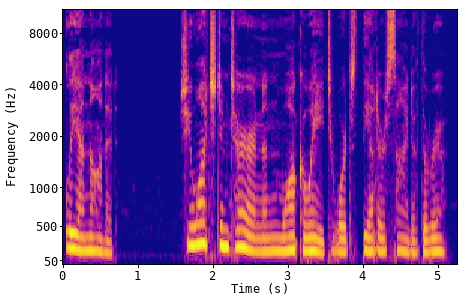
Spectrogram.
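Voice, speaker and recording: A woman with a husky voice reading scripted story narration for an audio drama. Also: on the low side, steady tone, unhurried, a little mellow, no echo, clean studio sound.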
